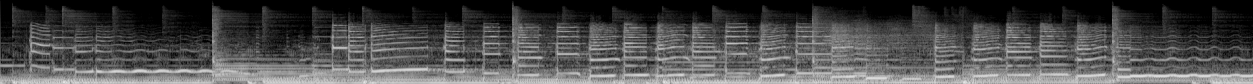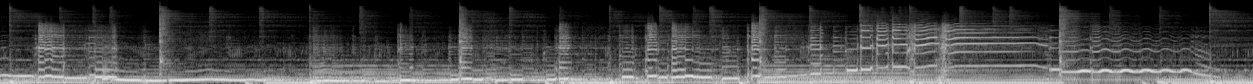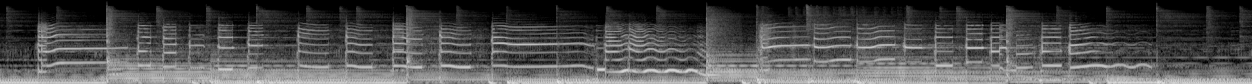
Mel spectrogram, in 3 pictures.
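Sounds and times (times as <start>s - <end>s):
clean slow blues guitar: 0.0s - 37.5s.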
